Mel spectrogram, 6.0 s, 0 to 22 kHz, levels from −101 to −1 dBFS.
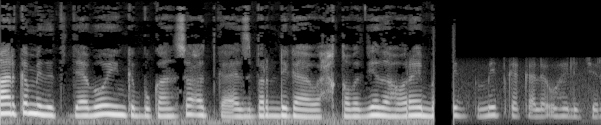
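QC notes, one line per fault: Throughout: MP3 compression, plainly audible; watery, swirly artefacts likely come from a low-bitrate encoder, consistent with about 64 kbps, zeroing weak frequency lines frame to frame.
4.33–6.01 s: input switched to a poorer device, likely; after "dhigaya waxqabadyada" a 200 ms gap, then nothing above 3.8 kHz, level down about 5 dB, new noise roughly 30 dB below.
4.51 s: pre-echo; a 17 ms hiss precedes an attack because quantisation noise sized for the loud part spreads across the quiet moment before it.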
